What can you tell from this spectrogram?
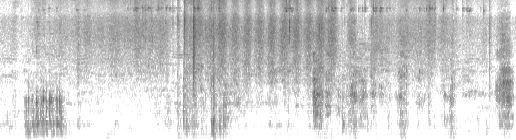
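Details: Doberman Pinscher dog giving a short, tonal whimper early on, with a brief whine near the end, over steady hissing background noise, rustling and scattered thumps.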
